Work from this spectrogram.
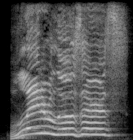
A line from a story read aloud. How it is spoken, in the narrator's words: You shout at them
